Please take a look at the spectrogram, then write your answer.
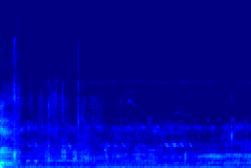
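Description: A chicken clucks faintly in a quiet outdoor setting, a few short, soft calls spread across a couple of seconds, with a brief louder burst at the start.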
